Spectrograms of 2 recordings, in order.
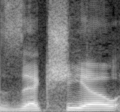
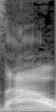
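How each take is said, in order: First: The name is said with three syllables, zeks-ee-oh. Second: The name is said with two syllables, zay-oh. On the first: The speaker calls it right. "that's actually how that ball is pronounced" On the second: The speaker calls it wrong. "I thought maybe it was Zao"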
